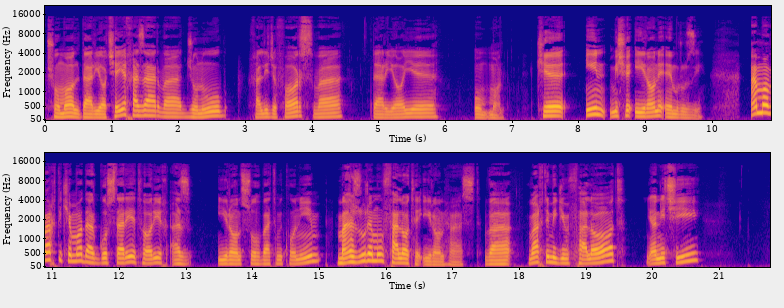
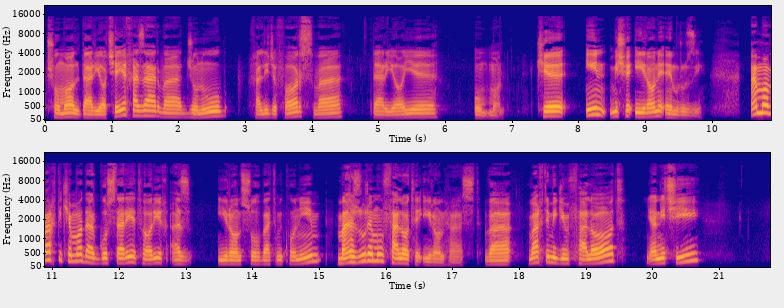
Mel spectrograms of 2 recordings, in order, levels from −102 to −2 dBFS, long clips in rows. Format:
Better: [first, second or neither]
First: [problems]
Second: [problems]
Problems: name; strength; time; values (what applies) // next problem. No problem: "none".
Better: first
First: none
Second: thin; very slightly; fading below 250 Hz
